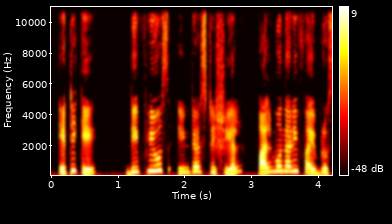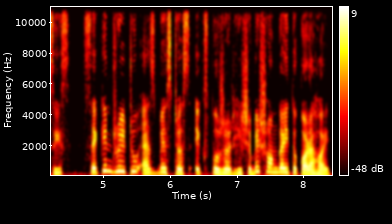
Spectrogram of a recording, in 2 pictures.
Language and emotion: Bengali, neutral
